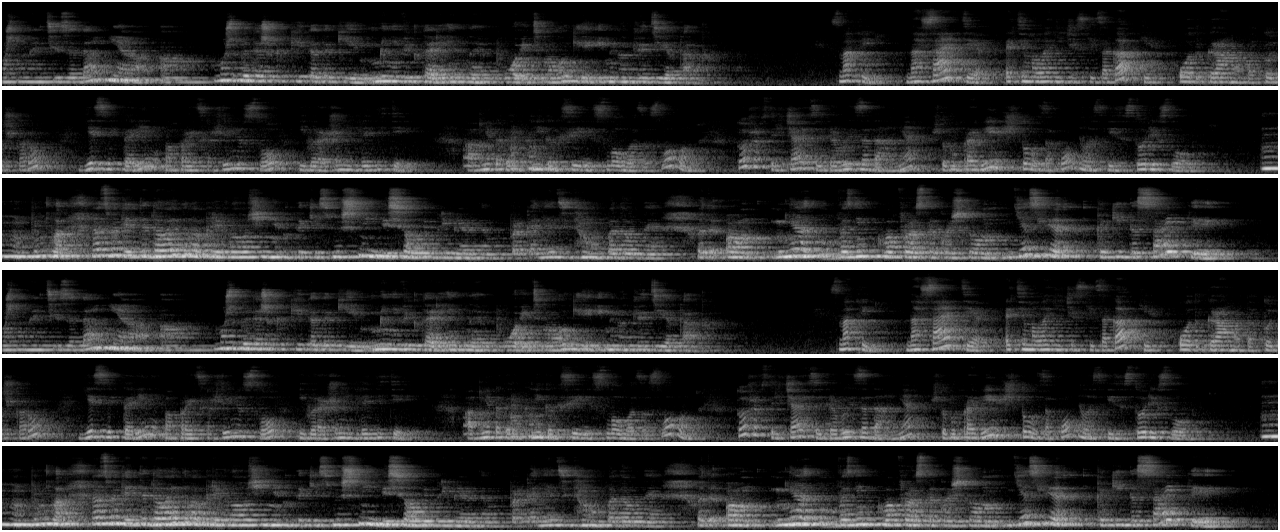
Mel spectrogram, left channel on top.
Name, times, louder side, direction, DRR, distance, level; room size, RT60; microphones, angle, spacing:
voice 1, 0.0-6.9 17.4-17.5 17.8-17.9 22.2-22.4 25.3-36.1 36.5-37.6, equal, 10° right, -5 dB, 1.6 m, -21 dB
voice 2, 8.4-8.7 9.0-16.8 17.1-24.6, right 1 dB, 25° right, 0 dB, 0.5 m, -28 dB
6.4 x 3.6 x 5.2 m, 1.3 s
head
